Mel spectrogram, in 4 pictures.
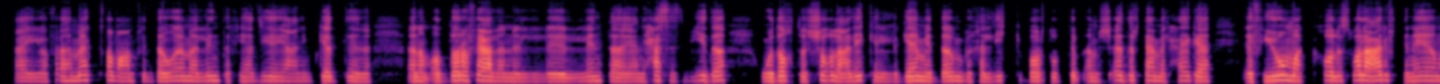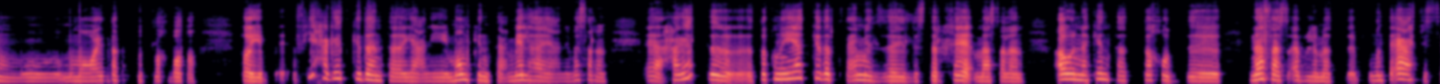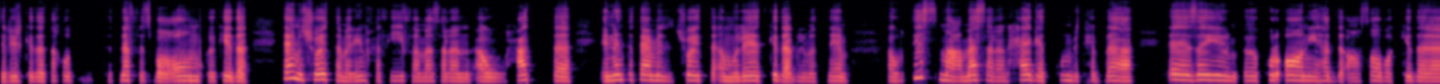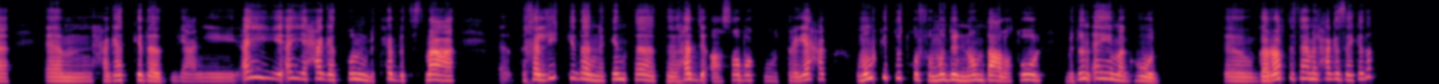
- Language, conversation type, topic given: Arabic, advice, إزاي أقدر ألتزم بميعاد نوم وصحيان ثابت؟
- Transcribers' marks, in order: in English: "mood"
